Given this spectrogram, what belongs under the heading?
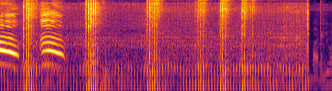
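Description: A mini bike engine runs close by, a rough, rapid low-pitched putter that rises in loud revving bursts and then settles, with people shouting and talking over it.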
